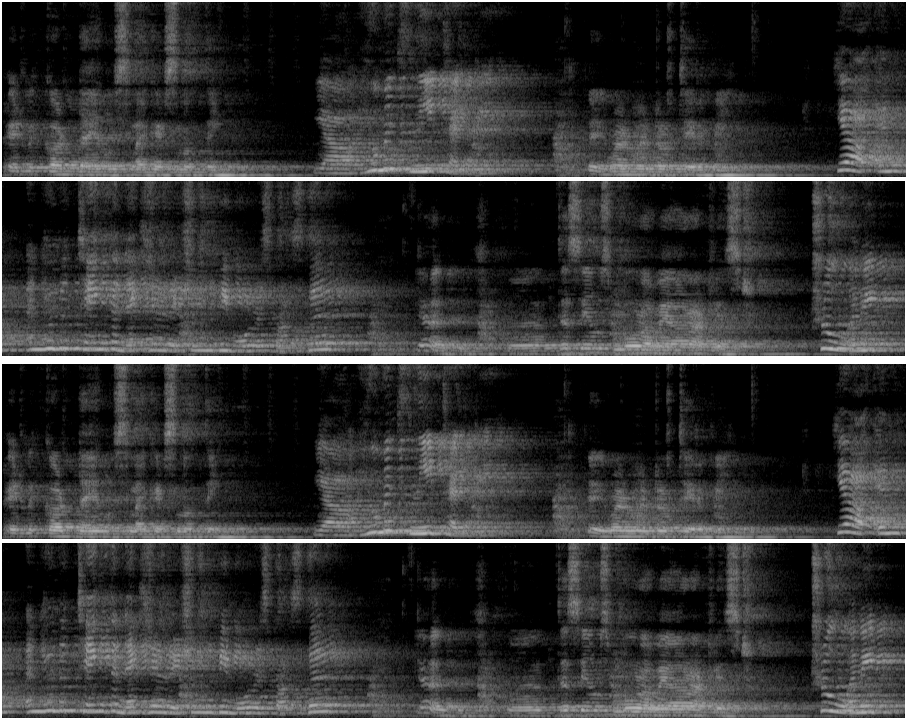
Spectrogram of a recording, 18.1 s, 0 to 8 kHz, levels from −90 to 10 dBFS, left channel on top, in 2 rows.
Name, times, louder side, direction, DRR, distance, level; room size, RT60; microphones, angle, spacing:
voice 1, 0.0-2.3 4.7-4.8 5.5-7.4 10.8-11.0 11.8-11.9 12.7-16.6, right 1 dB, 60° right, -2 dB, 4.2 m, -31 dB
voice 2, 3.1-5.0 8.3-9.0 9.3-12.4 17.1-17.8, right 1 dB, 40° right, -3 dB, 2.9 m, -29 dB
29.5 x 27.5 x 5.2 m, 2.9 s
head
